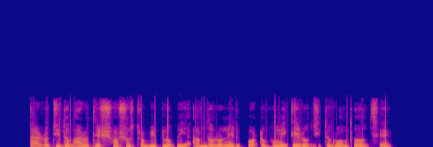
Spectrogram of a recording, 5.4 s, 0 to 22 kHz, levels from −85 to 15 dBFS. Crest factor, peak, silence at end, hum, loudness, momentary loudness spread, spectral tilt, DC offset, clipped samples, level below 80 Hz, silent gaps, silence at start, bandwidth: 16 dB; -4 dBFS; 0.55 s; none; -20 LUFS; 5 LU; -6.5 dB/octave; under 0.1%; under 0.1%; -44 dBFS; none; 0.35 s; 7.6 kHz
